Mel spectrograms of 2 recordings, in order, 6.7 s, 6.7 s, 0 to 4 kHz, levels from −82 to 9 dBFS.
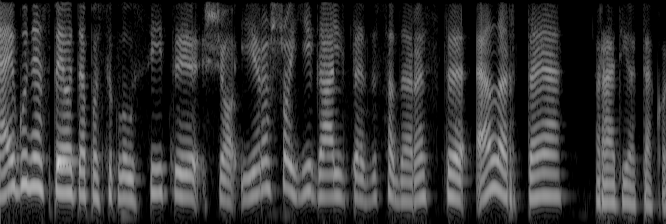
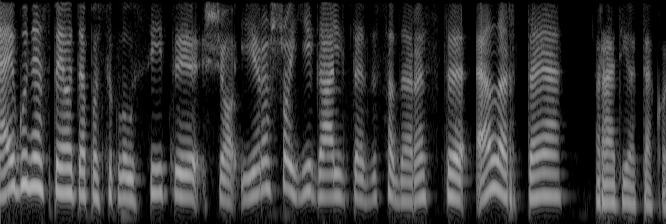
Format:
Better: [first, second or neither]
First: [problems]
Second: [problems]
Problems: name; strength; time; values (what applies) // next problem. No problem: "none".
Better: second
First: noise reduction (neural mask model Resemble Enhance denoiser)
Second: none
